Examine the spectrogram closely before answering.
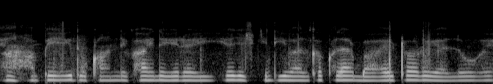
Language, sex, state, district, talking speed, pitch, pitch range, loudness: Hindi, female, Bihar, Darbhanga, 180 wpm, 195 Hz, 190-195 Hz, -25 LUFS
